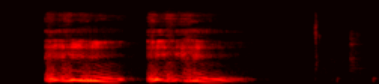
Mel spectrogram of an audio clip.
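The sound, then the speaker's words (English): Throat clearing after eating before a church service: two quiet, rasping clearing sounds in quick succession, followed by a few faint small mouth noises. “I shouldn't have eaten before church. You know, when you eat before church, you feel like you got to clear your throat all the time.”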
